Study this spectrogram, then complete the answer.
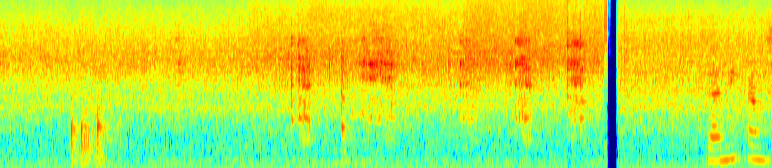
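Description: Onions fry in a pan while being stirred, a steady sizzle under a constant low hum, with scraping strokes of the utensil scattered across the clip.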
